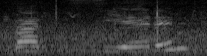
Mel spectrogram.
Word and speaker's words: spazieren: zoo, but in here, In German, it's like if you put a P after the Z. How do you think that you can pronounce that? spazieren.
